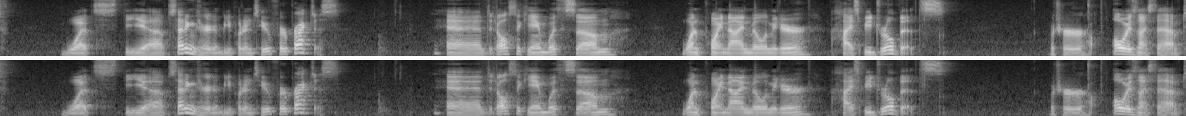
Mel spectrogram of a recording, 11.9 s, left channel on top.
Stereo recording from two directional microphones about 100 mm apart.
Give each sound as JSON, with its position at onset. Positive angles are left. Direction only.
{"t": 0.7, "sound": "speech", "side_deg": 35}
{"t": 4.4, "sound": "speech", "side_deg": 40}
{"t": 10.5, "sound": "speech", "side_deg": 45}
